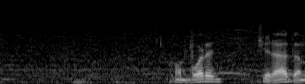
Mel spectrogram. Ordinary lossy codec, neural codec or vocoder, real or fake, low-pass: none; codec, 16 kHz, 8 kbps, FreqCodec, larger model; fake; 7.2 kHz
